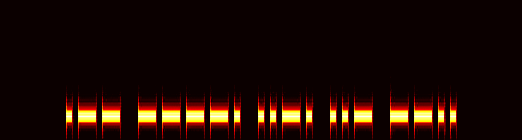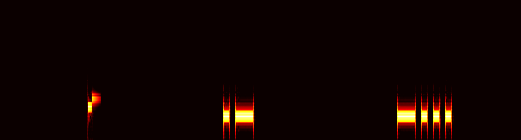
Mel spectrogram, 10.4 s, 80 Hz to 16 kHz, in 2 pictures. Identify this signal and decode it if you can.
Morse code, heard as a keyed tone, about 20 wpm, spaced as for 13 wpm, 700 Hz. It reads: W9FUZ AB
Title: USA Call Signs - 5 Characters - 8x Character Spacing - 20wpm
